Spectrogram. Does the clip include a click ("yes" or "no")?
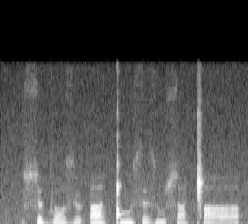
yes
